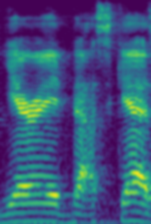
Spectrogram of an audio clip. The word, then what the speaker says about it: Yared Vazquez: Yared Vazquez. Is that how you pronounce it?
